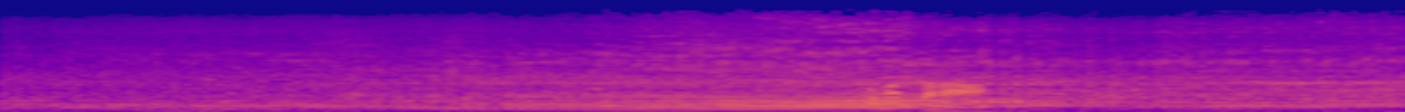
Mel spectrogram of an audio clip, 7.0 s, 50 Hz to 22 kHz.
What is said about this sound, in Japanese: ひっきりなしに車が来るんで、ようやく渡れた。これね、横断歩道で待ってるんですけどね、そんな歩行者のことなんて1ミリも考えてくれないでしょ、こういうのって。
